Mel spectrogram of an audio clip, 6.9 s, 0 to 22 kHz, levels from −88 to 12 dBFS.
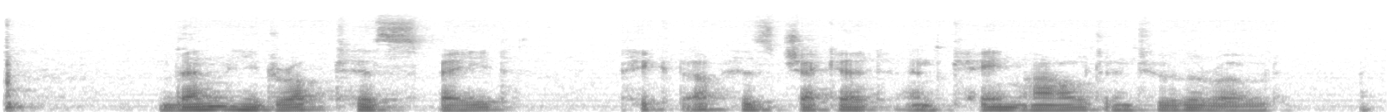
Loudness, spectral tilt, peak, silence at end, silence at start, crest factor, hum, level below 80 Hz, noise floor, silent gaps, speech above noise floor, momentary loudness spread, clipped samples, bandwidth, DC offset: -37 LUFS; -6.5 dB/octave; -16 dBFS; 0.1 s; 0.05 s; 20 dB; none; -56 dBFS; -67 dBFS; none; 32 dB; 12 LU; under 0.1%; 13 kHz; under 0.1%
